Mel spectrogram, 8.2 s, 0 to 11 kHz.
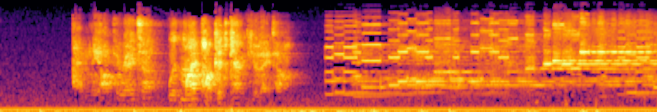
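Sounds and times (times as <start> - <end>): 
faint low hum: 0.0 - 6.8
speech: 1.3 - 3.8
custom phone ringtone melody: 4.1 - 8.2.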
